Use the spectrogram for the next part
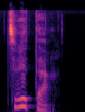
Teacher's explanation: I is stressed, ye is unstressed, that's why we pronounce ye as I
